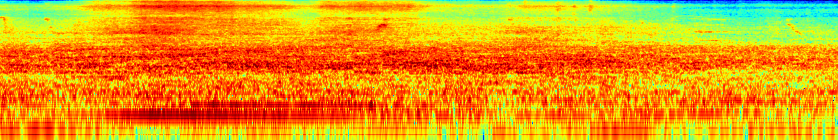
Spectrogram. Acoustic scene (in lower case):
residential area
